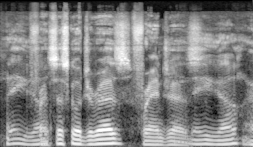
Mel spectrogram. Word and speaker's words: Franjez: Franjez. It's a mix of my first and last name, Francisco Jerez.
